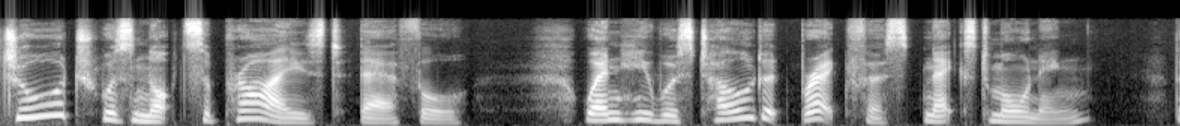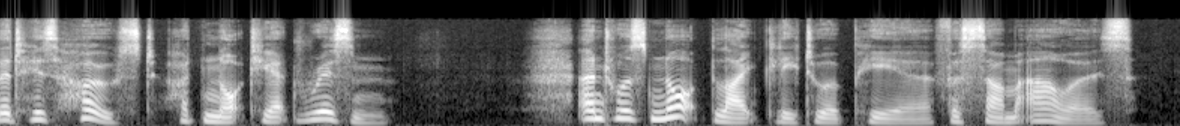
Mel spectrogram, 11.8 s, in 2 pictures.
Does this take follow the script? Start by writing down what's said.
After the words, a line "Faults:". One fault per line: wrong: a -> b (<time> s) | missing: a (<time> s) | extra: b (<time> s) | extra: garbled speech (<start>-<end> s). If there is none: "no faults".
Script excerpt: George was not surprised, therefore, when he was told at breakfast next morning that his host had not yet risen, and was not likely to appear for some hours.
George was not surprised, therefore, when he was told at breakfast next morning that his host had not yet risen, and was not likely to appear for some hours.
Faults:
no faults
